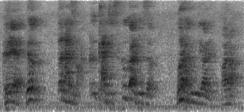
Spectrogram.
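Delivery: sly hushed demon. Retold or imitated. Demon coaxing its servant, hushed.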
